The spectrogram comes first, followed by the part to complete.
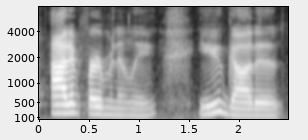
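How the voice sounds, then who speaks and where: A woman's voice: mid-range voice, big pitch swings, unhurried, pushed and bright, clear, resonant tone. A woman with a Canadian accent chatting casually on a music livestream, thanking viewers in a cute, gushing way. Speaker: music streamer.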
